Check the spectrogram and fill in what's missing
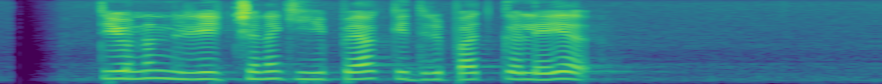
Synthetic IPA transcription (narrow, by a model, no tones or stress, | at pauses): t̪iununiɾikʂənəkiːpjakːid̪ɾipat̪kəlejə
